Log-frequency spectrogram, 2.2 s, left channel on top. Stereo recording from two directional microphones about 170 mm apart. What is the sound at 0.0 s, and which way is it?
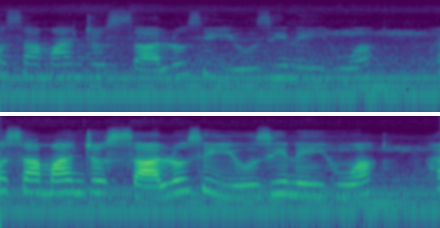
A woman's voice, 40° right (ahead or behind).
